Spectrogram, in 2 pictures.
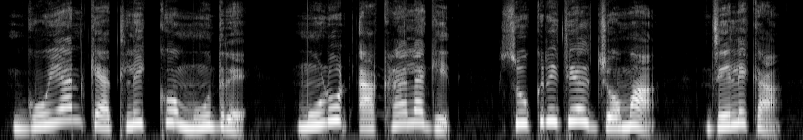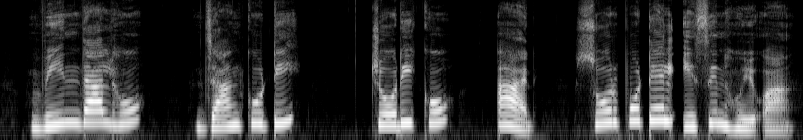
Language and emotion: Santali, neutral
